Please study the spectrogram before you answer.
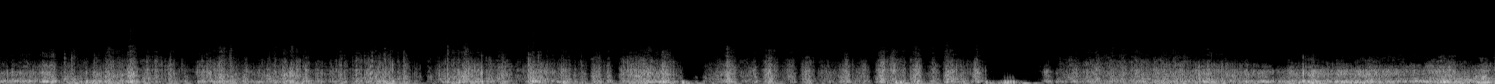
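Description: Long nails scratch the sides of a blue foam windscreen on a microphone, producing a dense, muffled rubbing and rustling that is deep and boomy with no bright top. The scratching runs almost continuously, with brief dips near four, seven and ten seconds before it resumes steadily.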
